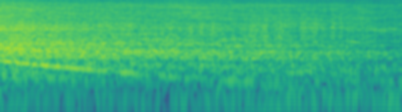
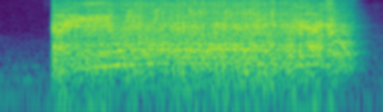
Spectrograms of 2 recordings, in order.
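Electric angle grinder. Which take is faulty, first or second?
second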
